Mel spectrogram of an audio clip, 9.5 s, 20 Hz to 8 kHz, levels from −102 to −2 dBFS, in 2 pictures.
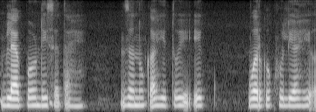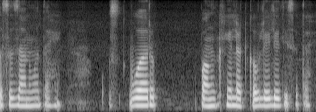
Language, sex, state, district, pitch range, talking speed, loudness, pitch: Marathi, female, Maharashtra, Solapur, 190-205 Hz, 120 wpm, -20 LUFS, 195 Hz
